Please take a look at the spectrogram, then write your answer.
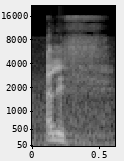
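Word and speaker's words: ألف: আলিফ আলিফ আলিফ আলিফ একটু তাড়াতাড়ি। টানা যাবে না।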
